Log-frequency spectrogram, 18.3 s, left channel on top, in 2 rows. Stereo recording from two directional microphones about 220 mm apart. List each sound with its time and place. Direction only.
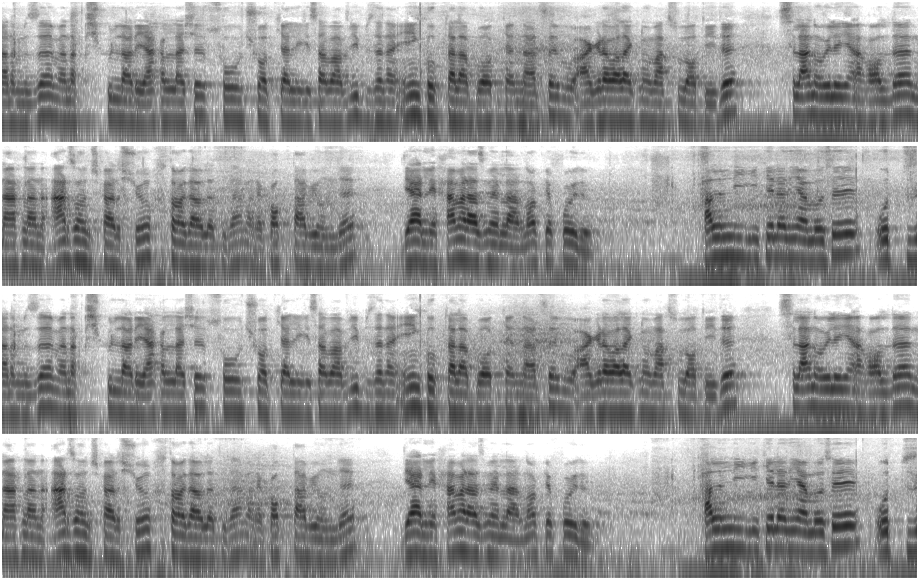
0.0 s a man's voice: centre (ahead or behind); by 14.9 s 40° left (ahead or behind)
16.1 s a man's voice: centre (ahead or behind)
